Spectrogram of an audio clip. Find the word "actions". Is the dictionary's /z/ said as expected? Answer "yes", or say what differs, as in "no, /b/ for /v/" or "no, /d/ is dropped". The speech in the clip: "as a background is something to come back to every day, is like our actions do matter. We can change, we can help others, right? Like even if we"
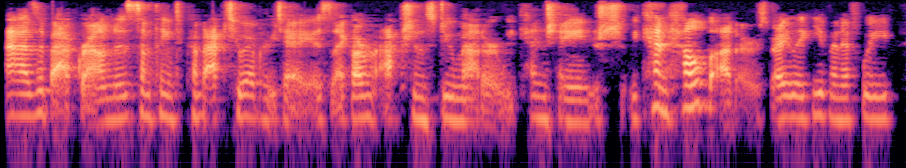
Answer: yes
